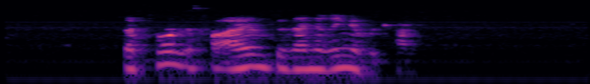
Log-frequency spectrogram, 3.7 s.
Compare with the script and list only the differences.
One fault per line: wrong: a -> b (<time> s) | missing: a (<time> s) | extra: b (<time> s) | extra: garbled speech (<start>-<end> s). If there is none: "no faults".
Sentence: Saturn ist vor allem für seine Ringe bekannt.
no faults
